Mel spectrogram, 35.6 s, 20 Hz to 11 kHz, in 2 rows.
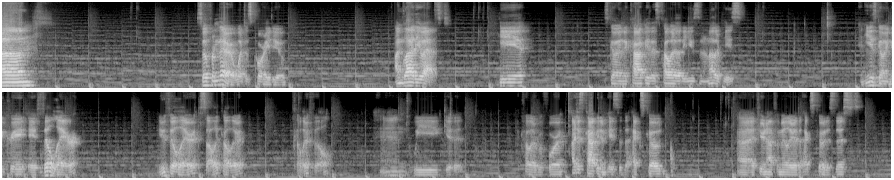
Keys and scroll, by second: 12.5 ctrl+c, 12.8 ctrl+c, 13.0 ctrl+c, 26.6 ctrl+v.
